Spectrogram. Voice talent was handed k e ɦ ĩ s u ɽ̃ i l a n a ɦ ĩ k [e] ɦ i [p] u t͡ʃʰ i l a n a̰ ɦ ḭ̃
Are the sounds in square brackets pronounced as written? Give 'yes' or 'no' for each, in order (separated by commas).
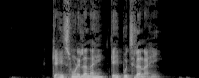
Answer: yes, yes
